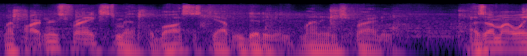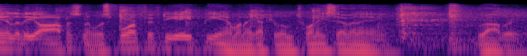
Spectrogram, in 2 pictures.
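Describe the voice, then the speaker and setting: An actor playing a terse police detective sergeant in an old radio drama, speaking in clipped, deadpan sentences. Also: male voice, extremely low pitch, quick pace, loud music behind the voice. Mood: flat. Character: terse male police detective sergeant, flat and matter-of-fact. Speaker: lead detective and narrator. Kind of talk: 1950s radio drama acting.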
